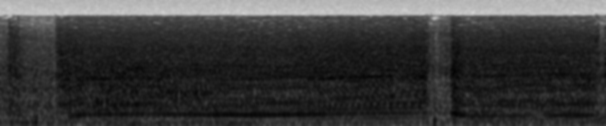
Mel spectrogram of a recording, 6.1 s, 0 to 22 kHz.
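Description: A racing car in the video game Grid 2 drifts through corners, its engine droning loud and steady with rising and falling pitch as the throttle is worked, a brief lift-off cutting the sound near the end before it revs back up.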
